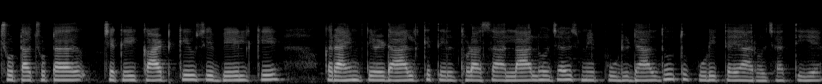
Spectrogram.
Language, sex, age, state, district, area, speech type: Hindi, female, 18-30, Uttar Pradesh, Prayagraj, rural, spontaneous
